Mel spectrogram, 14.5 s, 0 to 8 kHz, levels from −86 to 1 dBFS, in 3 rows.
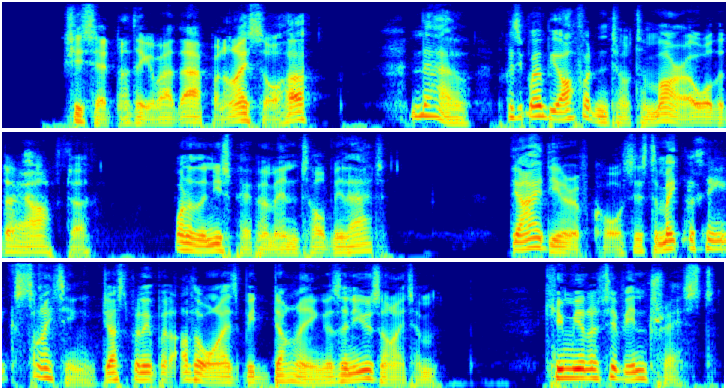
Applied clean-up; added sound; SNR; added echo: neural mask model Resemble Enhance denoiser.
